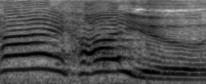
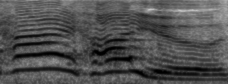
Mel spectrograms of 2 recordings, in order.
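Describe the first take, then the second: First: It is said in a put-on British accent. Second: It is said in a put-on British accent.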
